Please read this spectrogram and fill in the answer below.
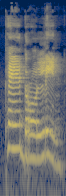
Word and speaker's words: Pedrolin: to pronounce my name so my name is spelled with with a p e d r o l i m pedrolin where you normally used to put it a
